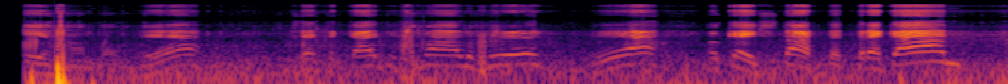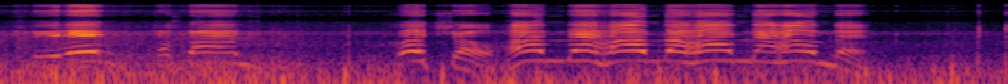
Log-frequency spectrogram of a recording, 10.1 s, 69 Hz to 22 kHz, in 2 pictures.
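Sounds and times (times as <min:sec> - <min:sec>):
seawater sloshing: 0:00.2 - 0:10.0.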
